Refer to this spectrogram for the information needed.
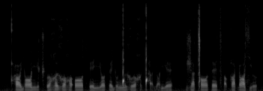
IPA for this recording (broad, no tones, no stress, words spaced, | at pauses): qʰojɔːnʲɔ t͡ʃʼʊ ʁɯɣo ʁɔʔɔːt͡sʼeːnʲɔː θɛjʊŋ͡ǃɯ ɣʊːχə ǃʰa̰ɡɑ̰nʲɛː | ʒaǀɔː θɛːt͡sʼa̰qɛ ɠɑsʲʊː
